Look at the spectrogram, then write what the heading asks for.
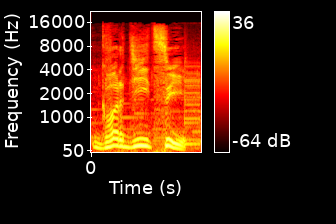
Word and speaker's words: гвардейцы: людей прописанных в армейские многие ошибочно полагают что жителей гвардейска нужно называть гвардейцы или гвардейцы однако правильно ставить ударение на второй слог гвардейцы если вдруг вы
